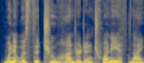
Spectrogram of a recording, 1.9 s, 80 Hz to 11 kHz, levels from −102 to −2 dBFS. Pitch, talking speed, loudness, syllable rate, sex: 245 Hz, 280 wpm, -15 LUFS, 5.7 syllables/s, female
